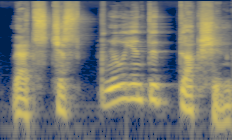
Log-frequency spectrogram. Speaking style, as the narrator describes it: grumbled Riedel

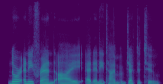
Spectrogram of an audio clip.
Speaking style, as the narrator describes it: stammered the unfortunate young man, evidently speaking with an effort

